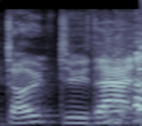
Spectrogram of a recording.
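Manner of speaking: camp, sing-song mock of "Don't do that"; zesty. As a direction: ham it up, camp and loud. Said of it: "That was zesty with it".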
